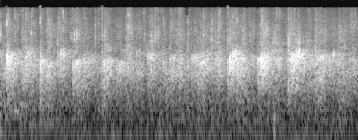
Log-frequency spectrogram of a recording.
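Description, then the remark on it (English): An audience at a morning church service applauds for 'our King', with dense, steady clapping that fills the whole few seconds, a continuous crackling wash of many hands with slight swells near the end and no voices. “Can we clap for our King today?”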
